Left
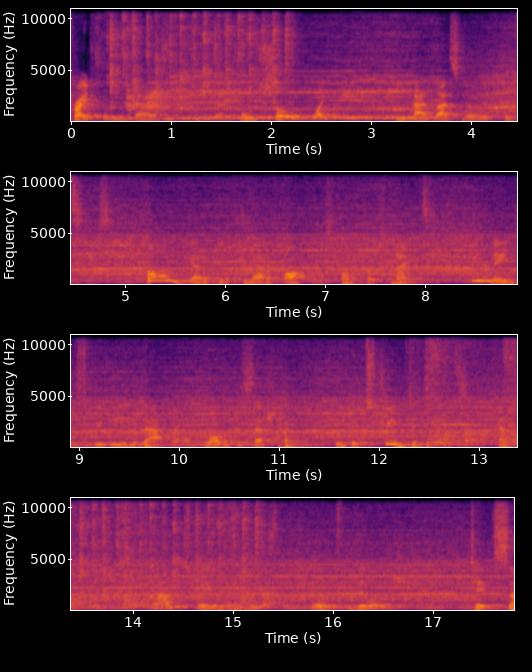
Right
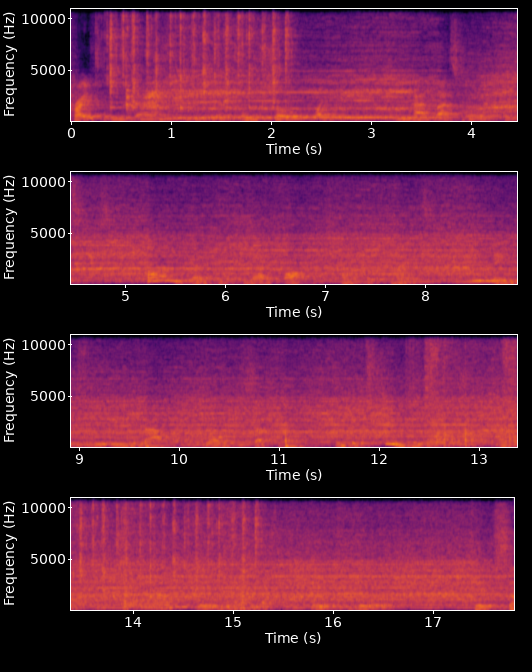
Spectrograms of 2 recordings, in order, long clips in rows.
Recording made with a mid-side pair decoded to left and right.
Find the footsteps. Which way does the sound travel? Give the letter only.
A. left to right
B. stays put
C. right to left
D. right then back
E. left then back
A.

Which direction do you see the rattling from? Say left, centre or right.
right.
